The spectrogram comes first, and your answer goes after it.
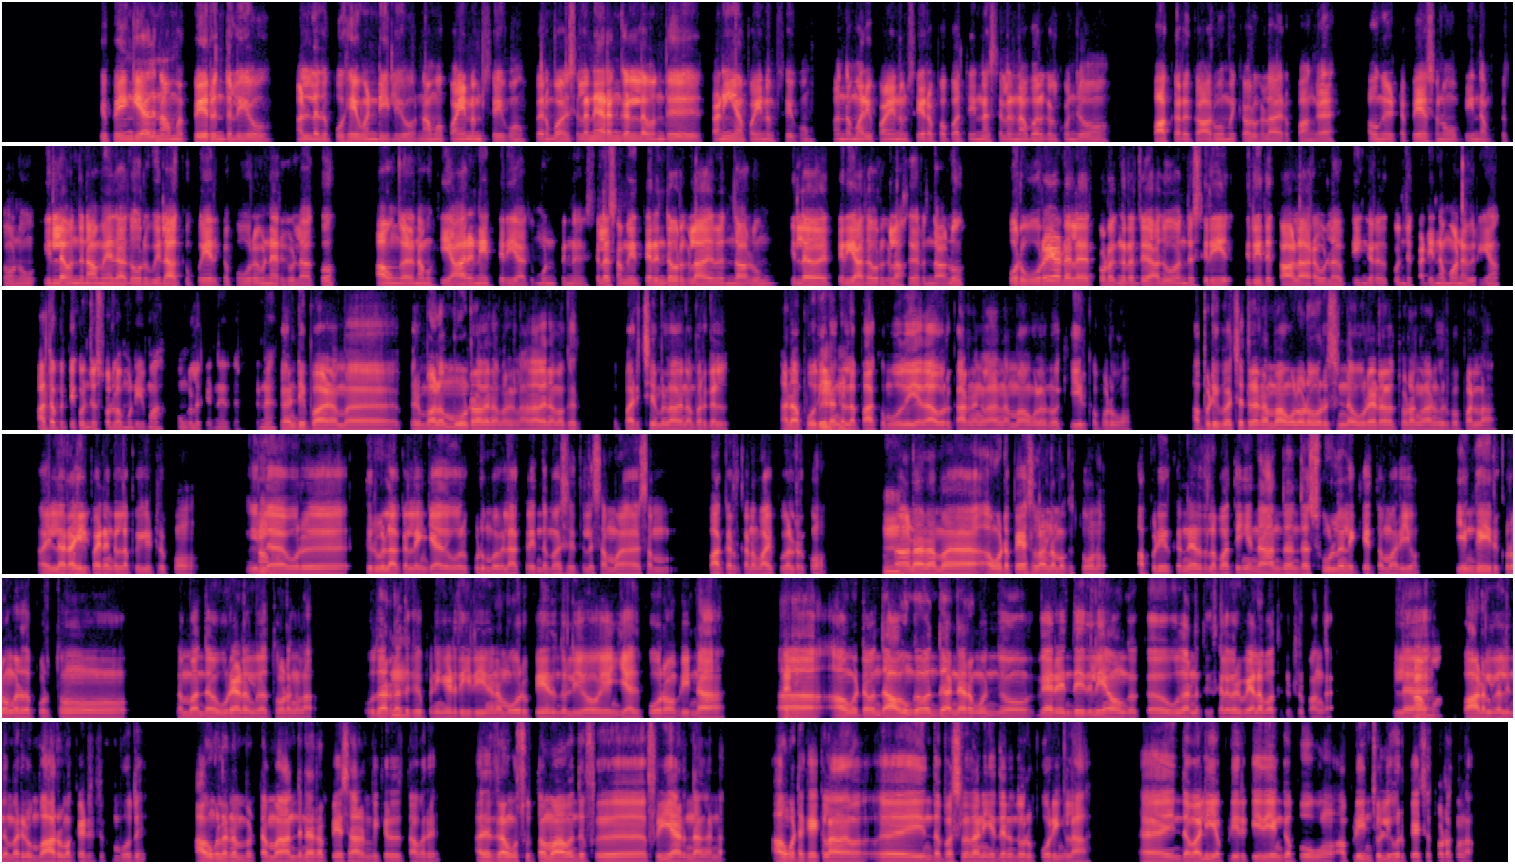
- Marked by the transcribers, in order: tapping; drawn out: "நம்ம"; drawn out: "சம்ம சம்"
- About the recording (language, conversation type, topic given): Tamil, podcast, சின்ன உரையாடலை எப்படித் தொடங்குவீர்கள்?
